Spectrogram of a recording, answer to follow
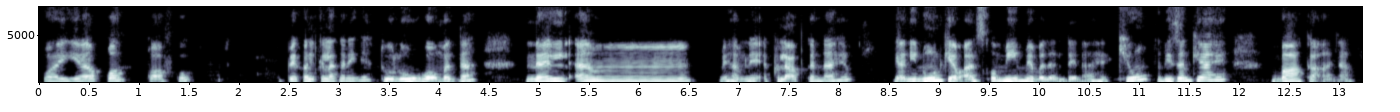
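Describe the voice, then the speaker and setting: A woman leads a recitation lesson at a slow, patient overall pace. She chants each verse phrase slowly and drawn out, then quickly explains the rule behind it in plain classroom speech. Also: mid-range voice. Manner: gives students homework and practice. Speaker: Quran recitation teacher.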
